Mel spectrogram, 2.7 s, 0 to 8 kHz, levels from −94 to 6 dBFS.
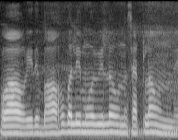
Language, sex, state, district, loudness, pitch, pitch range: Telugu, male, Andhra Pradesh, Manyam, -16 LUFS, 165 Hz, 155-175 Hz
